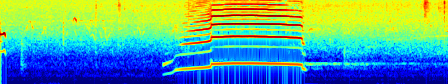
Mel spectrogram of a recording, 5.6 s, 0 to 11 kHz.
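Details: Loon at its nest on the last day before the family leaves, with both parents and a chick present, recorded by a nest camera on July 16, 2024. One long wail rises smoothly, then holds a steady, rich note for about a second before cutting off. Faint background calls.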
